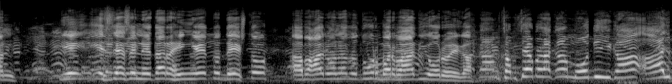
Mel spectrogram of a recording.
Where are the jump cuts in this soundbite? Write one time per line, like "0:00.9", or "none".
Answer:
0:04.9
